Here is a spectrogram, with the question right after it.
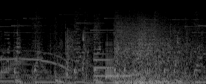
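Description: Ceiling blocks broken in Super Mario Bros. Wonder: a quick run of loud crunching smashes and thwacks in a steady rhythm, layered with cheerful game music tones and brief sliding chimes, close and busy throughout.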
